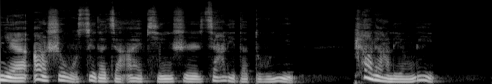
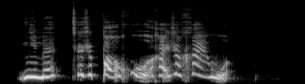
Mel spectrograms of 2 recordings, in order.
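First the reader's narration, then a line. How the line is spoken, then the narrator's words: Crying harder. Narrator (Chinese): 哭得更厉害了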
